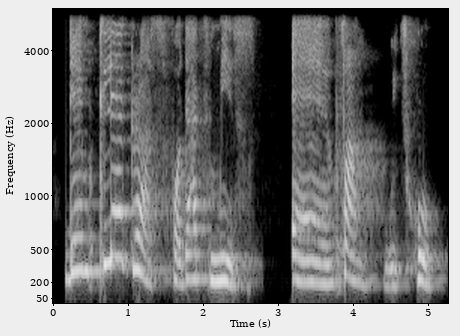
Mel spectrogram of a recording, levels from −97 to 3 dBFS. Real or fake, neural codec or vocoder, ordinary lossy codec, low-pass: real; none; none; 5.4 kHz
